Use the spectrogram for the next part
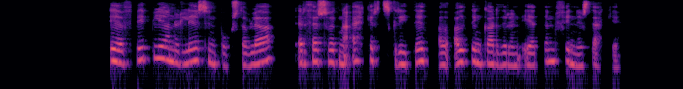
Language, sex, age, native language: Icelandic, female, 40-49, Icelandic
